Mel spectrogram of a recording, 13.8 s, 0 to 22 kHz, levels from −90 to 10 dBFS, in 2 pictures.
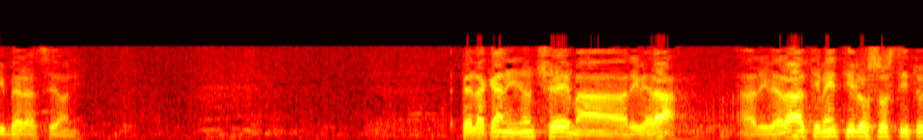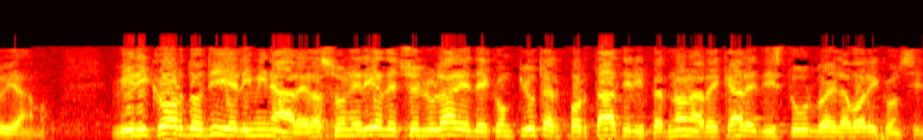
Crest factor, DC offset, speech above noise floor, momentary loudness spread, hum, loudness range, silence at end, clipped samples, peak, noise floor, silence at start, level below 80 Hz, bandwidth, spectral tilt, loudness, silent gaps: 10 dB; under 0.1%; 38 dB; 10 LU; none; 9 LU; 0 s; 0.8%; 0 dBFS; -47 dBFS; 0 s; -46 dBFS; 8 kHz; -7 dB/octave; -10 LUFS; none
